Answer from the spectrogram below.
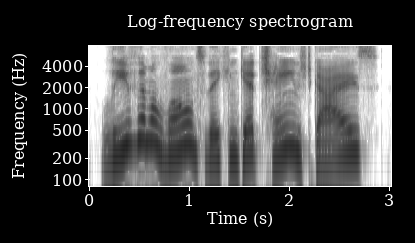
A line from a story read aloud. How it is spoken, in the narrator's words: I shouted playfully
